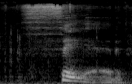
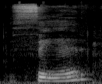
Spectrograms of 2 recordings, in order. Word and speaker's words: said: by saying the word said, and we would repeat this to the student, said, and then we would explain to them that you can hear the S, but the E and then duh.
